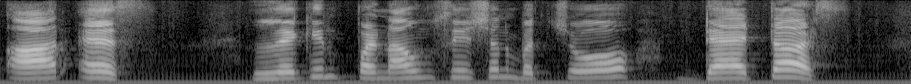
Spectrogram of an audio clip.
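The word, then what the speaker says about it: debtors: है डीबीटी जो आरएस लेकिन प्रणाम सेशन बच्चों डेटर्स भी साइलेंट होता है कि अगर भी को भी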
